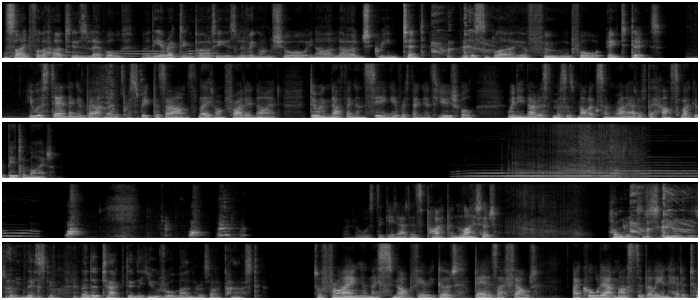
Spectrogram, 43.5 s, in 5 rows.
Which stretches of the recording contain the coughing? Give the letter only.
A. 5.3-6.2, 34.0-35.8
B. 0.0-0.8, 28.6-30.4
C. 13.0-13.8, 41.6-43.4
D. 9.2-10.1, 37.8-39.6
A.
